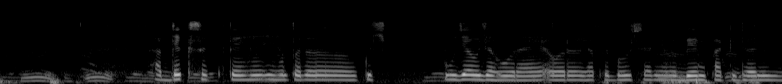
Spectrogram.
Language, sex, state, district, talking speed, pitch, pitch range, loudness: Hindi, female, Chhattisgarh, Balrampur, 160 wpm, 200 Hz, 195-210 Hz, -33 LUFS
